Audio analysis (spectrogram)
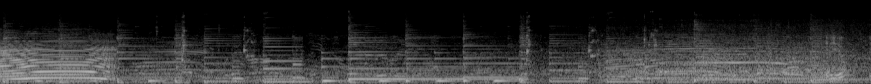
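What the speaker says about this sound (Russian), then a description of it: "Да, ведь это отличная корова" A cow in Albania lets out loud, drawn-out moos, several calls in a row at close range, with people talking over part of it.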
